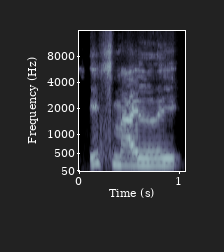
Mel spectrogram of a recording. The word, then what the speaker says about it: Ismail: All right, let's go to Ismail. Oh man, how you spell your name? So Ismaile. Ismail? Pronounce about fine. No, pronounce. I know saying that Ishmael is supposed to be Ishmael.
